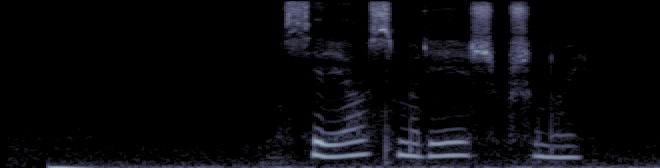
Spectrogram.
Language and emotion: Russian, sad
